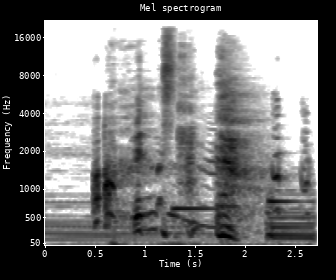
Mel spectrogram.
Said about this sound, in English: Do you know how hard it is for me to sneeze? You cannot speak to me while I'm sneezing because I lose my sneeze.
